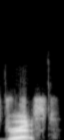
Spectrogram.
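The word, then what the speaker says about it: Drizzt: just listen to bob he'll say it's drist i created the character myself it's dressed you know so okay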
